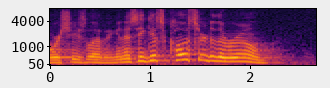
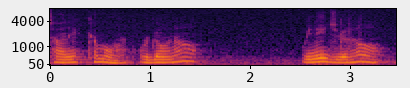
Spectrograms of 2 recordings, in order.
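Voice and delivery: much softer, tender coaxing; gentle husband; 3 semitones lower, 10 dB quieter than usual. Acted. Husband to his weeping wife, soft tender coaxing. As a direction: quietly coax her home.

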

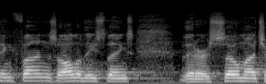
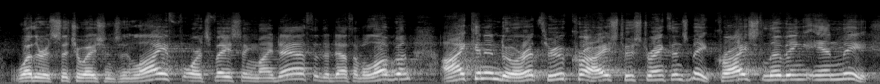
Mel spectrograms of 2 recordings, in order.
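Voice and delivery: normal talking voice

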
